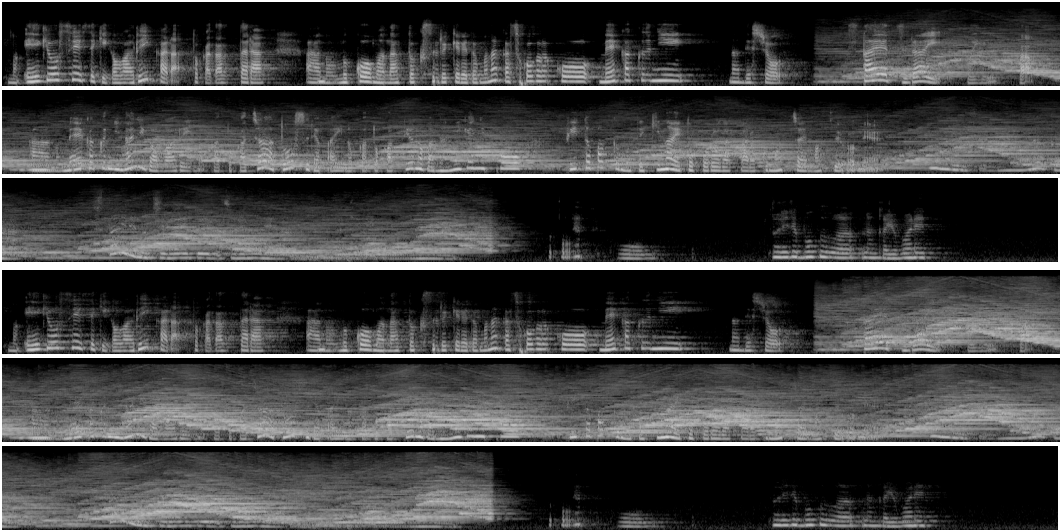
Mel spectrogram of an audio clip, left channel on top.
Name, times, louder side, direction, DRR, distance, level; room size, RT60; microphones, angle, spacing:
voice 1, 0.1-6.8 7.3-7.8 8.5-9.4 9.7-10.3 10.8-16.0 16.2-19.4 26.7-26.8, left 2 dB, 70° left, 10 dB, 1.3 m, -23 dB
sound 1, 8.1-26.1, right 5 dB, 45° right, 1.2 m, -22 dB
voice 2, 10.7-11.1 19.8-21.5 22.1-25.7 26.0-26.2 26.9-27.0 27.3-27.7 28.9-30.4, left 2 dB, 85° left, 9 dB, 1.5 m, -29 dB
29.5 x 22.0 x 7.5 m, 0.84 s
head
